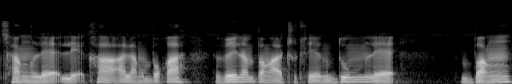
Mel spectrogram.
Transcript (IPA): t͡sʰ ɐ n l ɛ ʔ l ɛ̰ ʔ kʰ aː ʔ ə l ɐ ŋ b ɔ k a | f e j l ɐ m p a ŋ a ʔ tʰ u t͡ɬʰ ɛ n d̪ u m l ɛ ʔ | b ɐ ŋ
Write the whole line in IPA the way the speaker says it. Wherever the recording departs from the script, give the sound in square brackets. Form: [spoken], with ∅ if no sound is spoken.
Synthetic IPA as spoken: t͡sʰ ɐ [ŋ] l ɛ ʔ l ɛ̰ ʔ kʰ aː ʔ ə l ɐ ŋ b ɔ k a | [v] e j l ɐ m p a ŋ a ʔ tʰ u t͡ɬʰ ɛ [ŋ] d̪ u m l ɛ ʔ | b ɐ ŋ

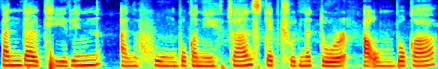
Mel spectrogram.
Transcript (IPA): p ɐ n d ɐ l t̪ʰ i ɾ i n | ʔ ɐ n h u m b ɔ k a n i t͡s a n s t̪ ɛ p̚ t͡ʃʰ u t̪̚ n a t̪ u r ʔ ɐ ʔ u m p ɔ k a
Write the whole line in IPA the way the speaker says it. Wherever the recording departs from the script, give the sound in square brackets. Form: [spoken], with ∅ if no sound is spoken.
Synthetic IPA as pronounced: p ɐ n d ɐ l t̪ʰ i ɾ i n | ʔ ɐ n h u [ŋ] b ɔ k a n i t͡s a n s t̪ ɛ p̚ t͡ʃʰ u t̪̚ n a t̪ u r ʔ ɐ ʔ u m [b] ɔ k a

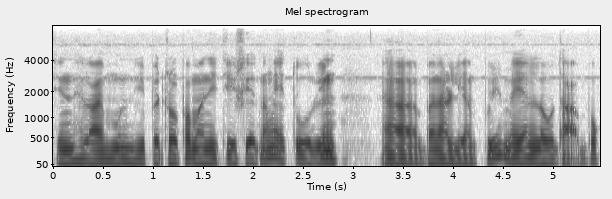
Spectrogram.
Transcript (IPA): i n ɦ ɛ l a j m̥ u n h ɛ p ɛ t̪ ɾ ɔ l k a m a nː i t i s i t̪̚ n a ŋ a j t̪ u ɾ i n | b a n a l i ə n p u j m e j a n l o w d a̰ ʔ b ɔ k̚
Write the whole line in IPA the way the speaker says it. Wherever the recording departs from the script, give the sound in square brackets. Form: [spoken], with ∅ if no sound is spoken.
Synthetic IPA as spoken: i n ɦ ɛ l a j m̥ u n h [i] p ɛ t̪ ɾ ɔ l [p] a m a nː i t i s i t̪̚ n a ŋ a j t̪ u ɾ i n | b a n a l i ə n p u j m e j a n l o w d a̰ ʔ b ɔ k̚

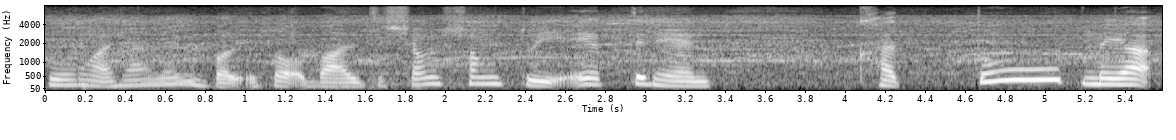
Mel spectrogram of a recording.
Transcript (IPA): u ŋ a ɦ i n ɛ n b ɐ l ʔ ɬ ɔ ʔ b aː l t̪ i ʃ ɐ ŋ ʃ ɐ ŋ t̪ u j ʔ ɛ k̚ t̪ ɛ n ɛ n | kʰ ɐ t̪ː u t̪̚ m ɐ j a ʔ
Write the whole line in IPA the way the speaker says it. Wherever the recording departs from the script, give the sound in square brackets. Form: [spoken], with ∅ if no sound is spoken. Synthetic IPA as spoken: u ŋ a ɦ [a] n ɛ n b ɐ l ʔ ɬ ɔ ʔ b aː l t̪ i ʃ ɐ ŋ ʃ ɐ ŋ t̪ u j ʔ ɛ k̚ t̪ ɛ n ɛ n | kʰ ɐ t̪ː u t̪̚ m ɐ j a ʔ

